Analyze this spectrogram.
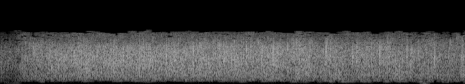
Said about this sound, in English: And I know you just applauded your hearts out for them, but when I name them again, I'm going to ask you to do that one more time.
